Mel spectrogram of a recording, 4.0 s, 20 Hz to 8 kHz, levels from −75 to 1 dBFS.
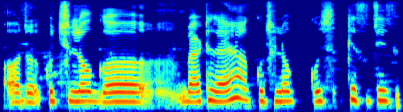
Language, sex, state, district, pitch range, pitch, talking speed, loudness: Hindi, female, Bihar, Vaishali, 215-230 Hz, 220 Hz, 210 wpm, -15 LUFS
